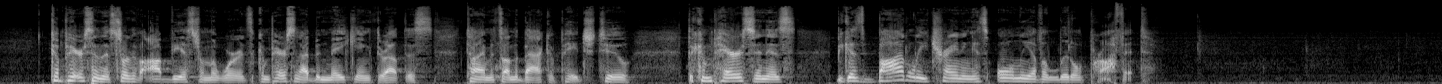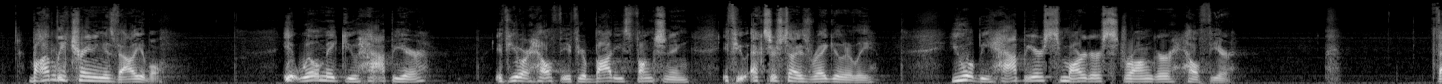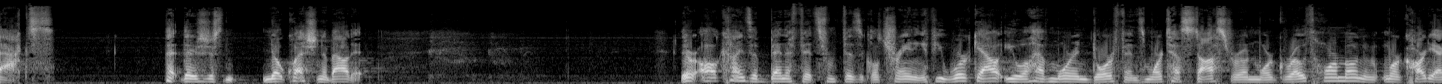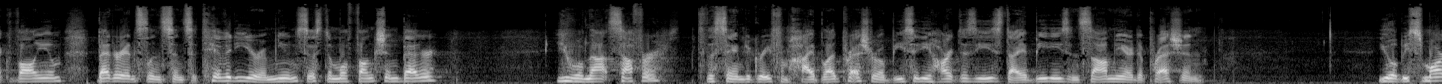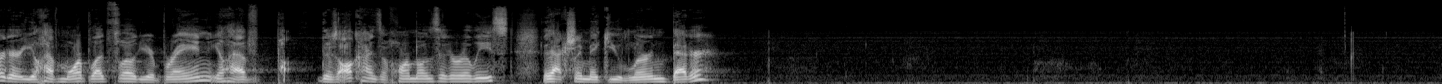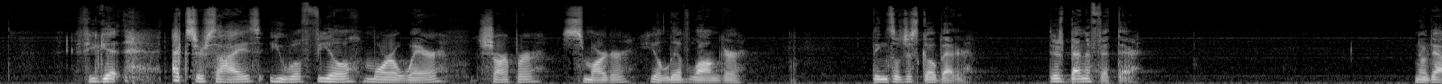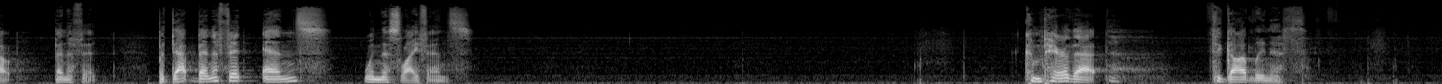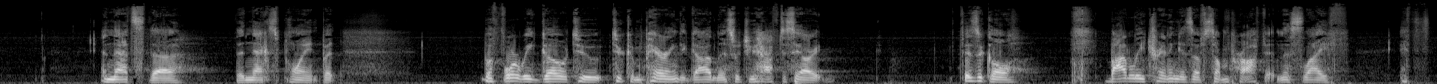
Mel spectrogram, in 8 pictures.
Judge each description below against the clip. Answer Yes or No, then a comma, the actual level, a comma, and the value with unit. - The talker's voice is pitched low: Yes, low, 115 Hz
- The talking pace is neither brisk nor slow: No, slow, 115 wpm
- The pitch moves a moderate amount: No, wide, 8.5 semitones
